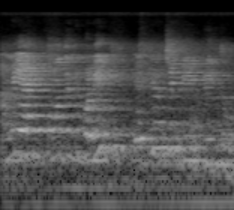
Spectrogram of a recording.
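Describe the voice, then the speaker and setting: A woman teacher giving a grammar lesson, repeating words slowly and putting questions to her listeners. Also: sits high. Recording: echoey room from far off with faint noise.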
